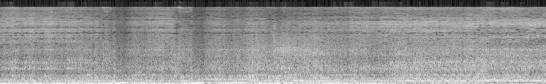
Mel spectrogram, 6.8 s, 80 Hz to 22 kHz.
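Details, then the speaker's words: Chevy S10 with rebuilt LS 383 stroker V8 and Dynomax single exhaust, warming up: deep uneven lumpy idle with steady loping rhythm, no knocks or rattles; healthy aggressive-cam engine settling down. "i'm excited man you know you work hard trying to get this stuff going and once you hear it running it's nice"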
